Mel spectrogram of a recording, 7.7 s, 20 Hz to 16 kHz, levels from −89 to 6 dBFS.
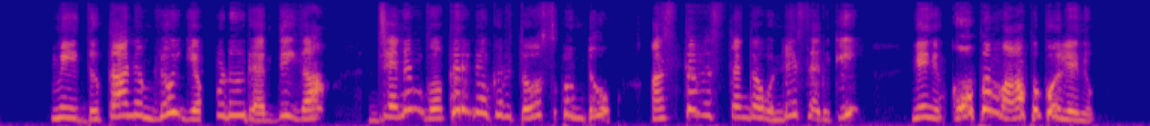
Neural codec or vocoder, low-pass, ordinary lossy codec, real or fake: codec, 32 kHz, 1.9 kbps, SNAC; 14.4 kHz; AAC, 64 kbps; fake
